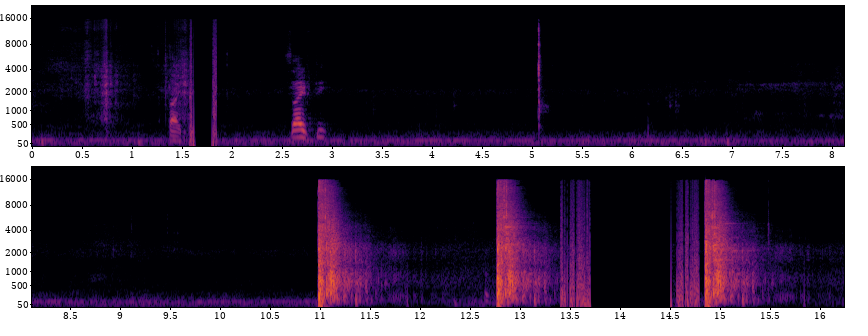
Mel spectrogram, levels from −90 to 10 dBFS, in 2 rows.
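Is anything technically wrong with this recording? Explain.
Yes. At 1.58 to 1.84 s and again at 13.41 to 14.79 s the sound drops out, with crackle at each edge, for about 173 ms and then 812 ms. This is an intermittent contact: a loose plug or cable briefly opening the signal path.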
